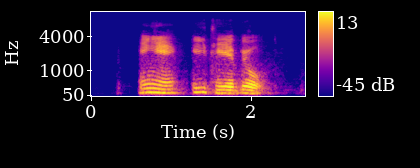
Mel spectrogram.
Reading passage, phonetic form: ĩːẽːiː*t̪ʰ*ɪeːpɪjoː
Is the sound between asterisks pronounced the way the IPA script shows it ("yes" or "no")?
yes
